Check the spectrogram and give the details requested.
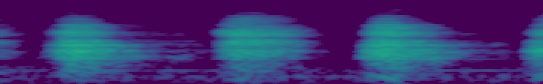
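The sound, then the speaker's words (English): A voice imitates heavy gasping for breath while hiking in the Smokies, four rapid, rhythmic breathy gulps in close succession, loud, with no talking. “And, you know, I'd take a few steps and set on a rock, and I'd just gasp.”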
